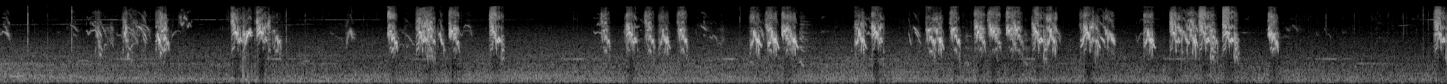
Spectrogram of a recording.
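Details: Group of sparrows feeding at a Tenmangu shrine on 22 January 2018; long stretch of lively chirping, bright clipped notes coming in clusters and quick runs, several birds calling at once.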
